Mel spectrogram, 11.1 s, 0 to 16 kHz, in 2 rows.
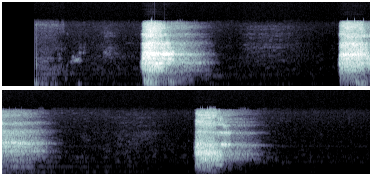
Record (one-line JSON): {"exhalation_length": "11.1 s", "exhalation_amplitude": 32767, "exhalation_signal_mean_std_ratio": 0.28, "survey_phase": "beta (2021-08-13 to 2022-03-07)", "age": "45-64", "gender": "Male", "wearing_mask": "No", "symptom_none": true, "smoker_status": "Ex-smoker", "respiratory_condition_asthma": true, "respiratory_condition_other": false, "recruitment_source": "Test and Trace", "submission_delay": "1 day", "covid_test_result": "Negative", "covid_test_method": "ePCR"}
